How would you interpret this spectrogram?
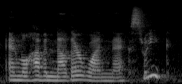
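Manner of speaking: ordinary delivery, nothing marked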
